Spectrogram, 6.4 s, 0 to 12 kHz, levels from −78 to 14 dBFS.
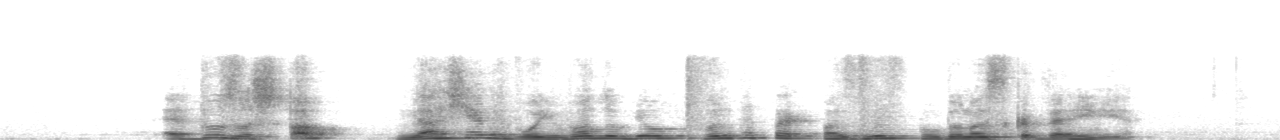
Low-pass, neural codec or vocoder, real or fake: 7.2 kHz; codec, 16 kHz, 0.5 kbps, X-Codec, HuBERT features, trained on balanced general audio; fake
